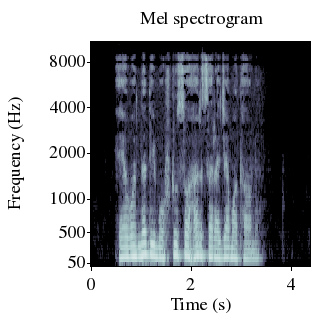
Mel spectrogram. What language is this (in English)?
Phalura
